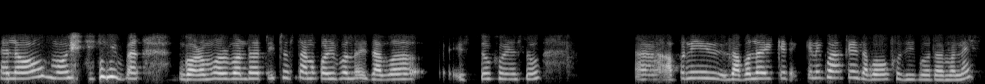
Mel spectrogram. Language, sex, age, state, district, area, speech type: Assamese, female, 18-30, Assam, Goalpara, urban, conversation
